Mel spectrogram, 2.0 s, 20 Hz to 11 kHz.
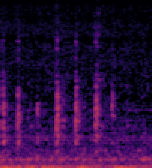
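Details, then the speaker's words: Brand-new Whirlpool WRF736SDAM fridge, delivered ten days earlier, giving faint quick ticks and pops over a low hum for an hour at a time, several times a day; a loose water line was taped down without change; cause unknown. "I'm going to let you listen to the knocking of our brand new Whirlpool Bridge"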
